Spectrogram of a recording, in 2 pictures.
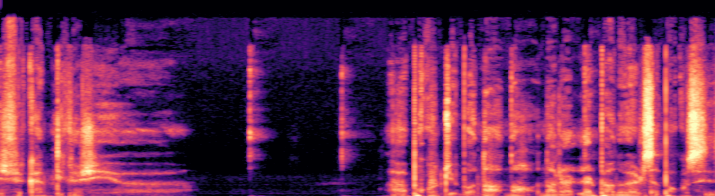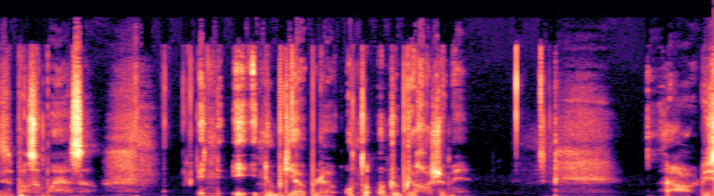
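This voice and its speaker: A man's voice: mid-range voice, gravelly, slightly rough. A young man whispering casual ASMR chat, hesitant and thinking aloud with many restarts and casual swearing.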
